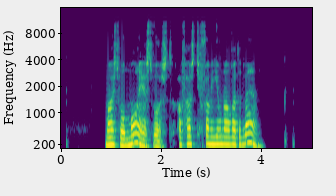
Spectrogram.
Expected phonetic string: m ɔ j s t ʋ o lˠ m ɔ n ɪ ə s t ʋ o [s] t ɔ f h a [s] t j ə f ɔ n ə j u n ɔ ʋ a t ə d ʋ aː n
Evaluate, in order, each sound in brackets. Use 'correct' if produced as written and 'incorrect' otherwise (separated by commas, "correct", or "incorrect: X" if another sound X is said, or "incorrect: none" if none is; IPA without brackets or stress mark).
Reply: correct, correct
